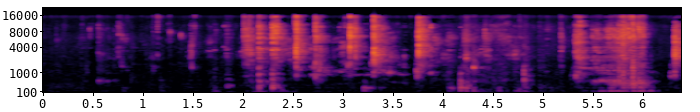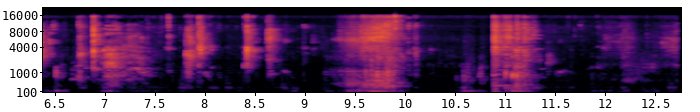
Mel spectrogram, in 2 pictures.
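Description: Close-up eating sounds: chewing steamed momo dumplings, with many small wet clicks and smacks, and a few longer slurps from a spoon of soup.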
